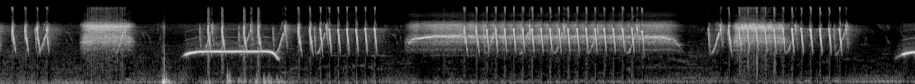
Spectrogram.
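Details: Bar-winged prinia in full, vigorous song: loud buzzy bursts alternate with rapid ticking trills and a steady whistled note held for about a second, with brief pauses between phrases.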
